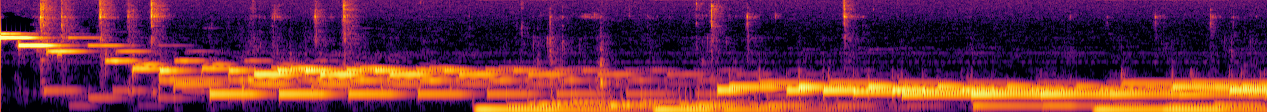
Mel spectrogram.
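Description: Yamaha Reface CS synthesizer being played: a quick run of notes steps down from high to middle register, then about two and a half seconds in, low bass notes come in under held chords.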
